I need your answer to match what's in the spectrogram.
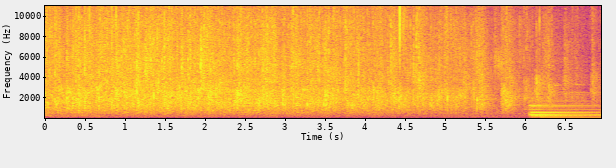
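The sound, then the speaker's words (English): A crowd claps steadily for about six seconds, a dense continuous patter of applause, before a sustained musical note cuts in near the end. “Well, come on, clap, damn it.”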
